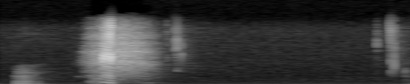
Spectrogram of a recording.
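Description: A man gives a short 'mm', then one quick, hissy breath noise about half a second in, over a steady low electrical hum.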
